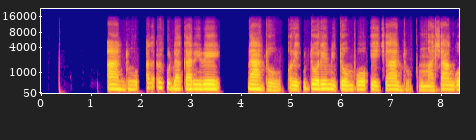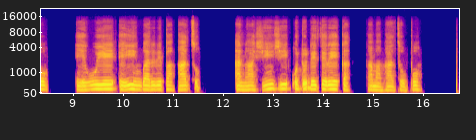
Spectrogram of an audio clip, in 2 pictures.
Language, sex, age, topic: Ndau, female, 36-49, health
